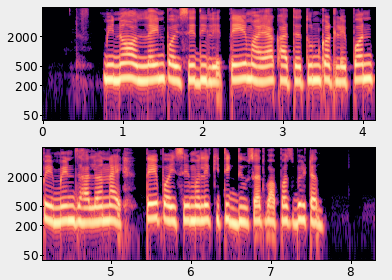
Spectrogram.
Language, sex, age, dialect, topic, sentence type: Marathi, female, 18-24, Varhadi, banking, question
